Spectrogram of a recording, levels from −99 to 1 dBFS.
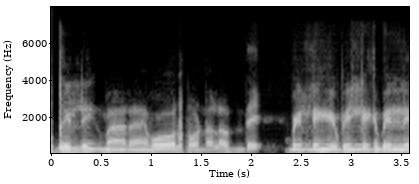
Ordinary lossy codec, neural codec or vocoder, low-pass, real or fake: none; codec, 16 kHz, 4 kbps, X-Codec, HuBERT features, trained on LibriSpeech; 7.2 kHz; fake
